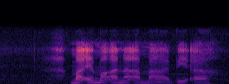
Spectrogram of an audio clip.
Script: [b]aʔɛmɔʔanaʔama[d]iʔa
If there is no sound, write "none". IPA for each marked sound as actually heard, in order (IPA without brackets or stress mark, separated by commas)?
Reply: m, b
